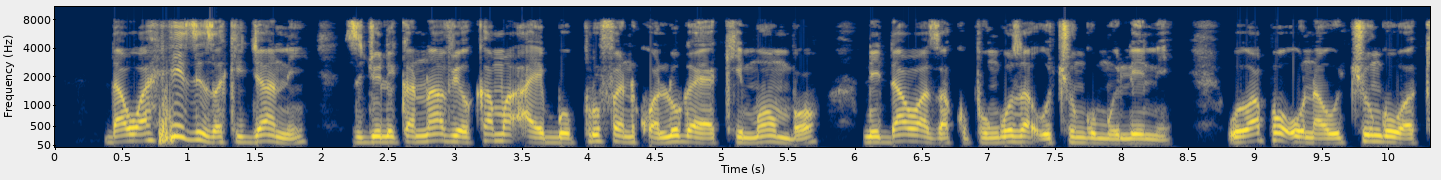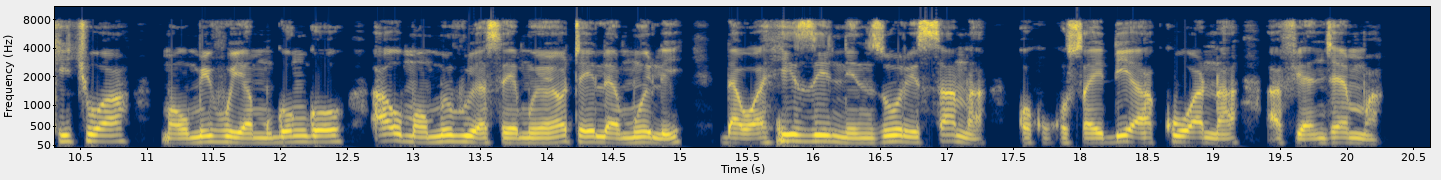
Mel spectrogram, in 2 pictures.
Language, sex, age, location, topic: Swahili, male, 36-49, Kisumu, health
